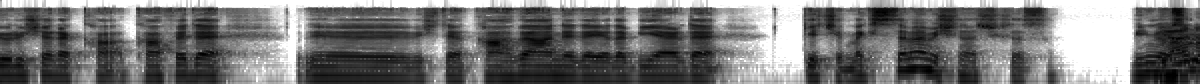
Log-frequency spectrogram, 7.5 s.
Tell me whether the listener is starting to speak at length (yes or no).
yes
